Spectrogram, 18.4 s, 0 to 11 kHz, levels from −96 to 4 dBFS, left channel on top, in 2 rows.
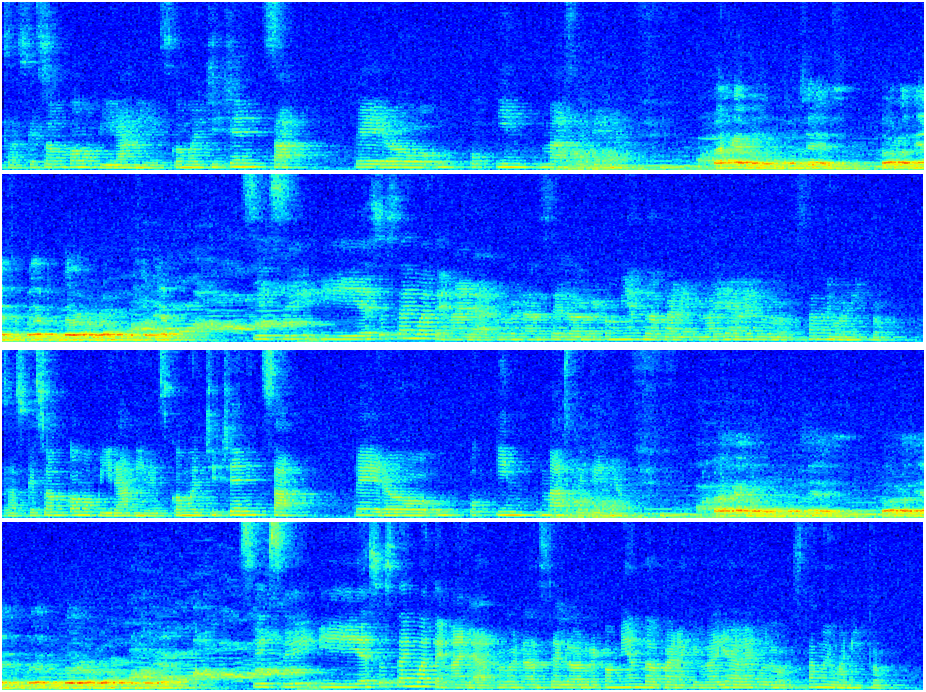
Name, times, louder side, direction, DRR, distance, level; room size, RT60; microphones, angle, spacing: voice 1, 0.0-3.0 3.5-6.7 11.7-18.1, right 2 dB, 60° right, 1 dB, 0.8 m, -35 dB
sound 1, 5.5-12.2, right 1 dB, 90° right, 1.6 m, -39 dB
voice 2, 7.1-8.4 8.8-10.9, left 1 dB, 45° left, 0 dB, 1.4 m, -23 dB
7.1 x 7.0 x 3.5 m, 1.0 s
head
